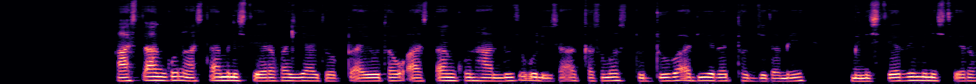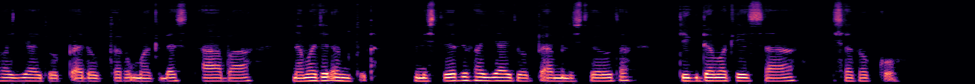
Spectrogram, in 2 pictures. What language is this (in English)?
Oromo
